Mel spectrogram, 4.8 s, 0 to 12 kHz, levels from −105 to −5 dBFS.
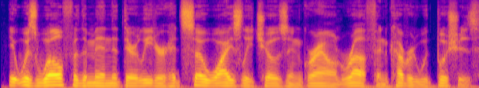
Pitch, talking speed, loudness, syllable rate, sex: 100 Hz, 240 wpm, -18 LUFS, 5.6 syllables/s, male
